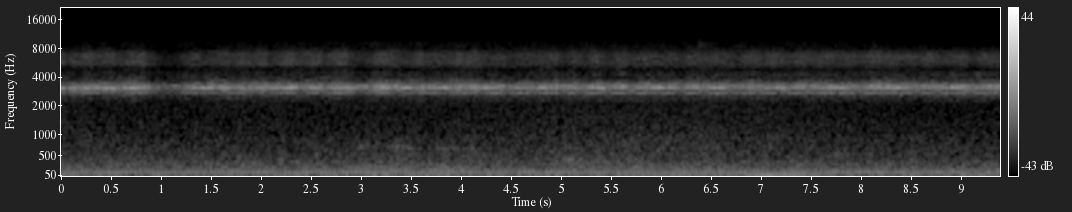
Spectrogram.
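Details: Insects in daytime outdoor nature ambience: a steady, unbroken high-pitched shrill drone runs through the whole recording, with a soft low rumble of wind underneath.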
